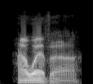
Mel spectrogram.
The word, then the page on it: however: British English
